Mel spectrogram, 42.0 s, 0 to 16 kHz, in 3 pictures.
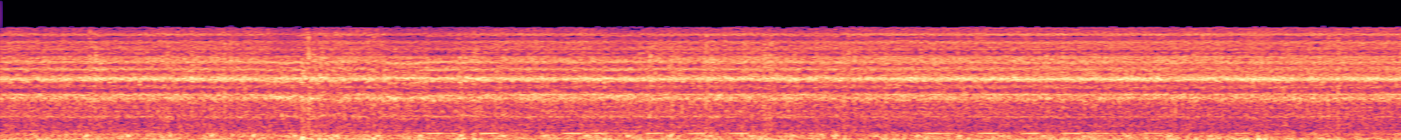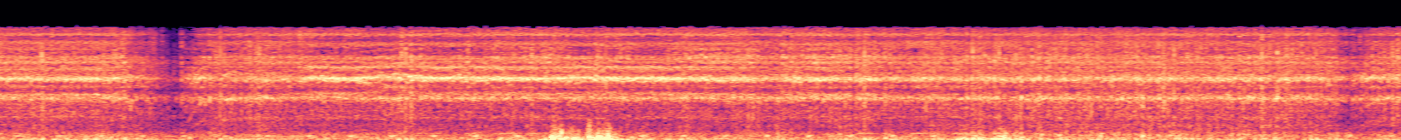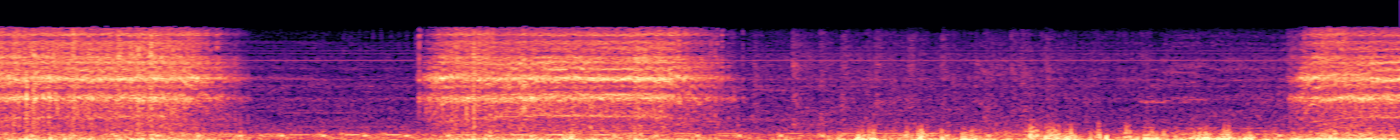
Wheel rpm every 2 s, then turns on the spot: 160, 160, 160, 160, 160, 160, 160, 130, 140, 160, 160, 160, 160, 150, 150, 20, 110, 80, 0, 0, 40.
none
